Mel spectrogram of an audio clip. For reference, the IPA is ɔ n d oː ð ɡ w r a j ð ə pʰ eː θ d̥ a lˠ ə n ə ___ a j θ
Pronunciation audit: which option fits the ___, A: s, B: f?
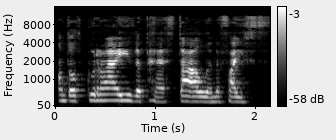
B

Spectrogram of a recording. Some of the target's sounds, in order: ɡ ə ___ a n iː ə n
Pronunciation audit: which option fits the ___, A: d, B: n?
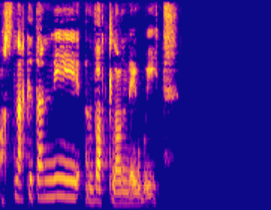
A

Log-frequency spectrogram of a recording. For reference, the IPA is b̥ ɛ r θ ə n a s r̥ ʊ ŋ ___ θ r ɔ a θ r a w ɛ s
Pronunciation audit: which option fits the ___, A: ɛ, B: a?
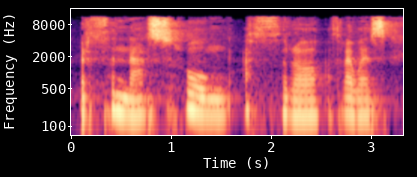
B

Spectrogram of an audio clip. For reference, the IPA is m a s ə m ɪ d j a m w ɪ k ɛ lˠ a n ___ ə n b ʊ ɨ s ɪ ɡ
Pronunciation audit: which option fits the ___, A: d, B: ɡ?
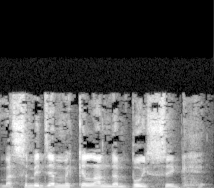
A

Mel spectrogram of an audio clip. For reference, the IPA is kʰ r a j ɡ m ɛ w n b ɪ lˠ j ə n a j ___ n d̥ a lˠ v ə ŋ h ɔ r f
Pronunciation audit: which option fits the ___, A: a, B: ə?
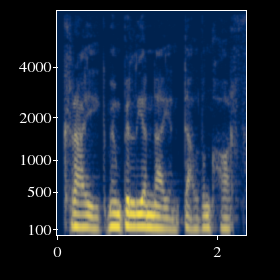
B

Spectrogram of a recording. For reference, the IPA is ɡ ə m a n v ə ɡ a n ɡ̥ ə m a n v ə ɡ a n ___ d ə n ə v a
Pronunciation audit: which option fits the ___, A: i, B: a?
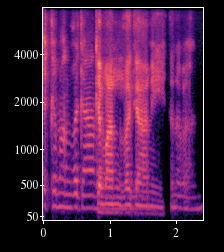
A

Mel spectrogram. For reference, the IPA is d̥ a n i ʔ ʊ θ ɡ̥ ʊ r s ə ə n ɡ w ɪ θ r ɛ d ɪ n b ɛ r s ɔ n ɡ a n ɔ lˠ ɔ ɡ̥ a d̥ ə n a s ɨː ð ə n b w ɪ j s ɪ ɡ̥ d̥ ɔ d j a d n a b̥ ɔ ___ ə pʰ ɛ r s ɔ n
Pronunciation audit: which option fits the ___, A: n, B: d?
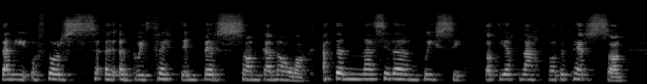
B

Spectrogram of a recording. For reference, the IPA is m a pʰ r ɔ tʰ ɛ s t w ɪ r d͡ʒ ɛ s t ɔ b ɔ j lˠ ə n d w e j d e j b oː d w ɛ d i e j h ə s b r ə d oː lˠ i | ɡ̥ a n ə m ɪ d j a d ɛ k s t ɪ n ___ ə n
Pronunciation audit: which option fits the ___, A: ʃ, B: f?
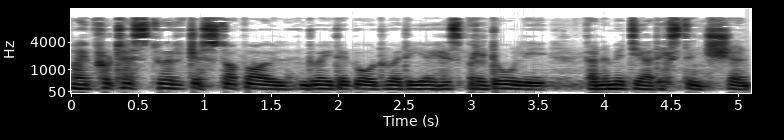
A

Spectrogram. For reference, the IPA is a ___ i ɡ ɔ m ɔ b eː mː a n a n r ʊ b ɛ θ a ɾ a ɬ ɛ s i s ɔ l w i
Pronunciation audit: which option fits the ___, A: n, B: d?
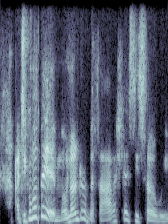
B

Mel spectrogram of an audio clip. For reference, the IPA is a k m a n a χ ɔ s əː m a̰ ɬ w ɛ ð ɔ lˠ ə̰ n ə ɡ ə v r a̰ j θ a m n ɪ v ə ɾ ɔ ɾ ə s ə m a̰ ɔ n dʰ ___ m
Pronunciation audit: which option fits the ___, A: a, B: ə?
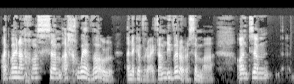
B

